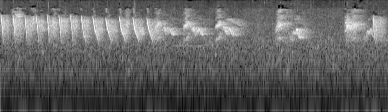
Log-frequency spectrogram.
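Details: Lure recording of a bar-winged prinia: rapid string of high, dry ticking notes for a second and a half, then scattered warbled and slurred chirps separated by short pauses.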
